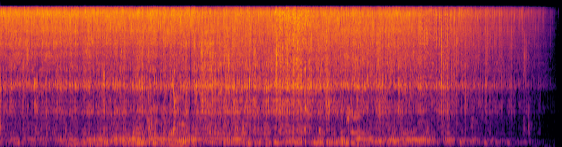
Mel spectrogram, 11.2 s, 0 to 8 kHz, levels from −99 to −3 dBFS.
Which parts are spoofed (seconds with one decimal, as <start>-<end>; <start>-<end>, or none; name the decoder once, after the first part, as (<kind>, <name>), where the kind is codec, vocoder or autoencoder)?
0.0-5.5 (vocoder, BigVGAN v2); 6.2-8.4; 9.0-11.2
